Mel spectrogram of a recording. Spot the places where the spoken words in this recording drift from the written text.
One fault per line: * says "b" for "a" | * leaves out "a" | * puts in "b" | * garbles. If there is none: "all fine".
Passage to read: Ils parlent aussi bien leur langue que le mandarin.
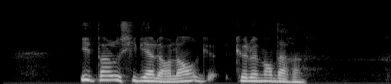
all fine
